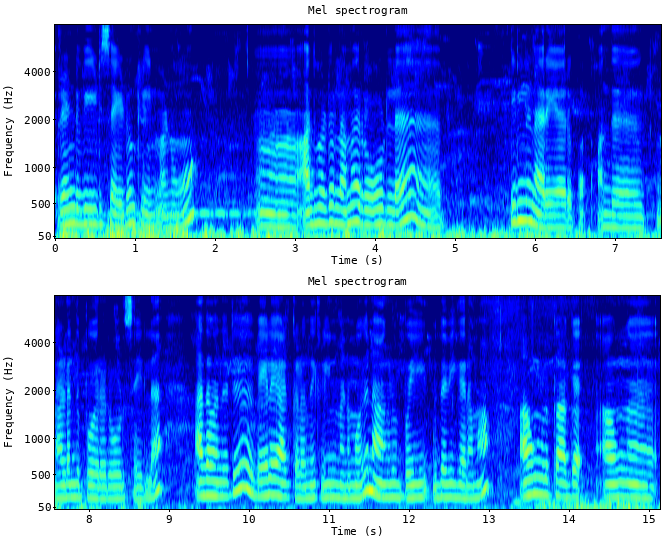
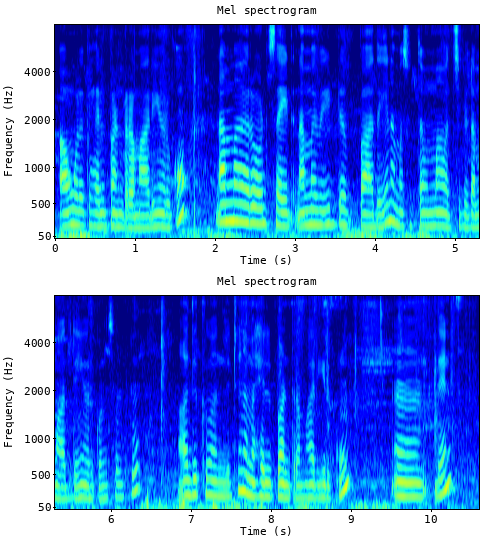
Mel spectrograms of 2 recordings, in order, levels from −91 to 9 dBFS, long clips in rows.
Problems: background sounds at intervals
